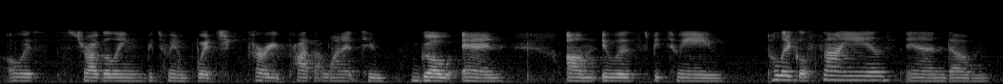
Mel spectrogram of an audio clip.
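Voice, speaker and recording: Young woman from Venezuela, low voice, earnest and halting, roomy slightly dull recording. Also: a little hiss or hum. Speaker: interviewee playing a charity founder. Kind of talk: staged mock interview.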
